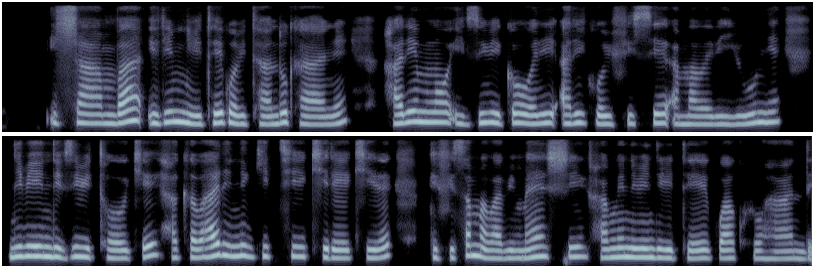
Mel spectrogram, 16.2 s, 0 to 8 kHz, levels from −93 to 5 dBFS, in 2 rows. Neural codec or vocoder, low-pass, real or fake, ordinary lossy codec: codec, 24 kHz, 1.2 kbps, DualCodec; 7.2 kHz; fake; MP3, 64 kbps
